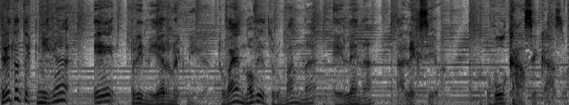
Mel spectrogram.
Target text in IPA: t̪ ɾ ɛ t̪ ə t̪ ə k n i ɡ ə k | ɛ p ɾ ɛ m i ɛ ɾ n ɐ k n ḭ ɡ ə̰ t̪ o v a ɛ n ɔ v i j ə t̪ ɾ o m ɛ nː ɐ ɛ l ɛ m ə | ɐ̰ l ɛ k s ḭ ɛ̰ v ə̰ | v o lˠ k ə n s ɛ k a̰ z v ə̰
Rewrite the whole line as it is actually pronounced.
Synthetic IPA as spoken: t̪ ɾ ɛ t̪ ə t̪ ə k n i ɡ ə | ɛ p ɾ ɛ m i ɛ ɾ n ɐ k n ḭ ɡ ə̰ t̪ o v a ɛ n ɔ v i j ə t̪ ɾ o m a nː ɐ ɛ l ɛ n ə | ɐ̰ l ɛ k s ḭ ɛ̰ v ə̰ | v o lˠ k a n s ɛ k a̰ z v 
